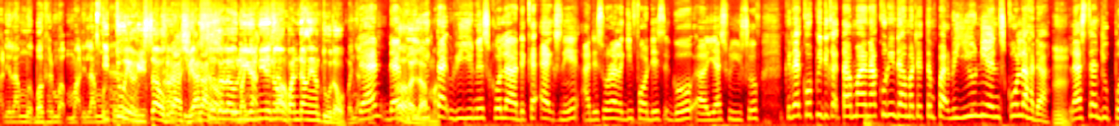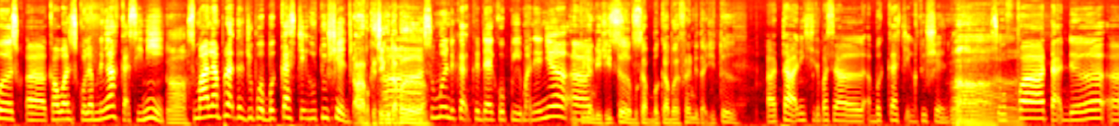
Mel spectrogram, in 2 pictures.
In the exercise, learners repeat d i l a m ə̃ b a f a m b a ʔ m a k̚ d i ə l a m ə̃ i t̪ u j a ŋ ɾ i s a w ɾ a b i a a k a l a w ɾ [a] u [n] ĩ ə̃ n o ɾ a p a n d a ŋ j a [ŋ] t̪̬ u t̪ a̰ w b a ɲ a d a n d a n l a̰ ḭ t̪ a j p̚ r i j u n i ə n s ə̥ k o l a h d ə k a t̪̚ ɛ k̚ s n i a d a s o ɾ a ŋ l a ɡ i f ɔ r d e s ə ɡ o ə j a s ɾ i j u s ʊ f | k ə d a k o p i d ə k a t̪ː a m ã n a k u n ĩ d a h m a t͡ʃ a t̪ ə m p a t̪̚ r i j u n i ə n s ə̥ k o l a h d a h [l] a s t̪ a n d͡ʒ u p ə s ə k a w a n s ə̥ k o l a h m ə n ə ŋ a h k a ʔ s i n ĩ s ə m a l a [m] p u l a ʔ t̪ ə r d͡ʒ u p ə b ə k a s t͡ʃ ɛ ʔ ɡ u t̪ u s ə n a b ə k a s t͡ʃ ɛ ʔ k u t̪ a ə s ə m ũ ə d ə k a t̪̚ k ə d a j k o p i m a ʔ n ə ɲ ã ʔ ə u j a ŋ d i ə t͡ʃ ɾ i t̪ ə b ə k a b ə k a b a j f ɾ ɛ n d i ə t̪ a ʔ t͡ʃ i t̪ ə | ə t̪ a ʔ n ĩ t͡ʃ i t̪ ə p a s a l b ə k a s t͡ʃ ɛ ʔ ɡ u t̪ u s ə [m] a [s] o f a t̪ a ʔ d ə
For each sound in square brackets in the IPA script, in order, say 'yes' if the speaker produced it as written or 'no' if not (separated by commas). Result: no, yes, yes, yes, yes, no, yes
